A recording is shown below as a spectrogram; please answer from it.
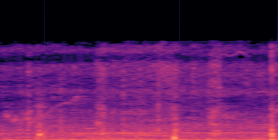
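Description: Horses' hooves clip-clop on pavement at the Mayohan Festival horse ring-jousting event in Tayabas, Quezon, with a few spaced sharp knocks amid steady crowd noise and nearby talking.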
